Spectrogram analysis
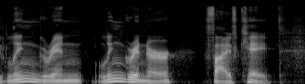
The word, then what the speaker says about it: Lindgren5K: I know they're tough to read, so the phonetic pronunciation should be Lindgrener5K.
